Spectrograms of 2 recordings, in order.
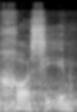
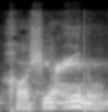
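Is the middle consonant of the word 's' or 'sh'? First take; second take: s; sh. First: The middle consonant is a plain s sound. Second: The middle consonant is a sh sound. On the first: The apes are despised. The speaker calls it right. "pakai sin dan hamzah" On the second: The apes are devout. The speaker calls it wrong. "kera-kera yang khusyuk kalau gitu ya"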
